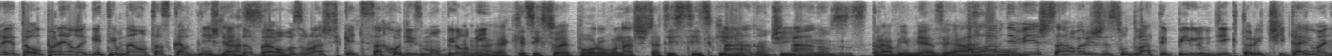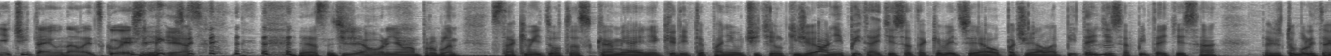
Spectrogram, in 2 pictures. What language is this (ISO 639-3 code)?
slk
